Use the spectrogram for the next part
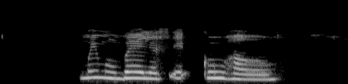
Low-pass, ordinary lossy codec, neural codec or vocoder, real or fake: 5.4 kHz; Opus, 32 kbps; none; real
